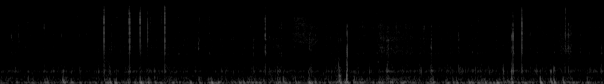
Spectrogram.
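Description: Faint crackling of paper burning in a small cast iron cauldron: scattered small ticks and pops.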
